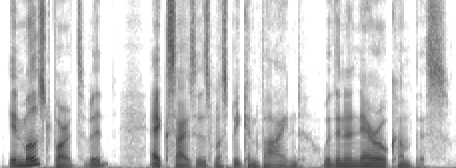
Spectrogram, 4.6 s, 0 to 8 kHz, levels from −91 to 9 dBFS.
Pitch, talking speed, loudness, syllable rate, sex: 105 Hz, 170 wpm, -21 LUFS, 5.2 syllables/s, male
